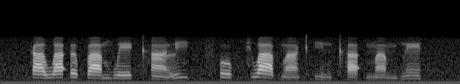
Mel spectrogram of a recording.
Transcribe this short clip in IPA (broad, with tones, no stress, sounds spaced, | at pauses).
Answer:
k a˧ w a˦ ʔ ə˧ p a˧ m w e˧ kʰ ã˨˩ l i˦ ʔ t͡sʰ o˦ p̚ ɕ w a˥˧ b ã˨˩ kʰ i˨˩ n kʰ a˨ ʔ m ã˨˩ m b ẽ˦ t̚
